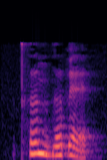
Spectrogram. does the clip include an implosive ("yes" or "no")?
yes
